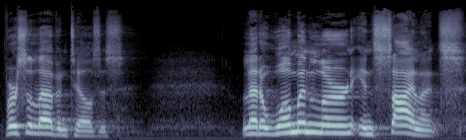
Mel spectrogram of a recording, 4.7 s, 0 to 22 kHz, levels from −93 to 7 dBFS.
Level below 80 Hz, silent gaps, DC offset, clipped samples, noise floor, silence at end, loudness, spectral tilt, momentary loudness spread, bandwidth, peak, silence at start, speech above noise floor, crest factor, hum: -68 dBFS; none; under 0.1%; under 0.1%; -61 dBFS; 0.05 s; -20 LUFS; -4 dB/octave; 13 LU; 16.5 kHz; -4 dBFS; 0.05 s; 41 dB; 16 dB; none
